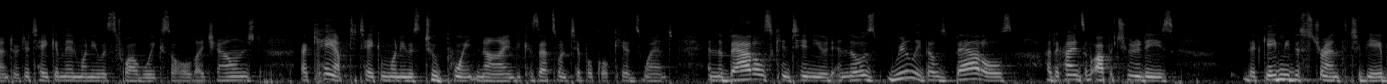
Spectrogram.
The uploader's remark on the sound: AAFCPAs' 2019 Nonprofit Seminar - Keynote Speaker.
